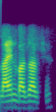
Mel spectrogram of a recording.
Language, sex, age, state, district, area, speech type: Urdu, male, 18-30, Bihar, Purnia, rural, conversation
